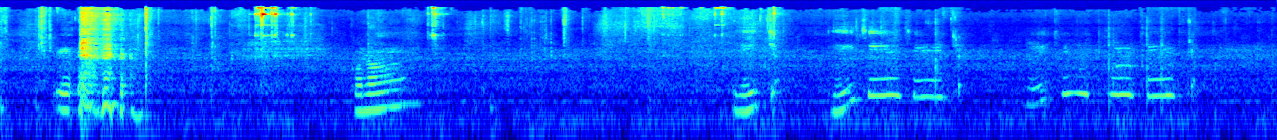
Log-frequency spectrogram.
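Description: A small kitten mews in short high cries.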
